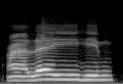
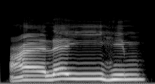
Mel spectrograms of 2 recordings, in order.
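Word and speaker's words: إليهم: Iya sukun di sini tidak boleh alaihim tidak boleh ya wuih bunyinya ilaihim ya ilaihim selanjutnya mahal ausri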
